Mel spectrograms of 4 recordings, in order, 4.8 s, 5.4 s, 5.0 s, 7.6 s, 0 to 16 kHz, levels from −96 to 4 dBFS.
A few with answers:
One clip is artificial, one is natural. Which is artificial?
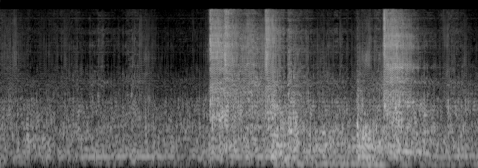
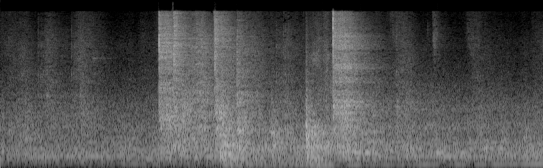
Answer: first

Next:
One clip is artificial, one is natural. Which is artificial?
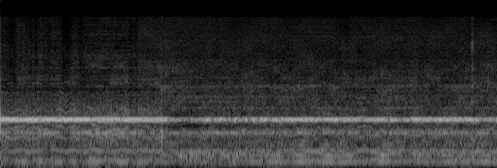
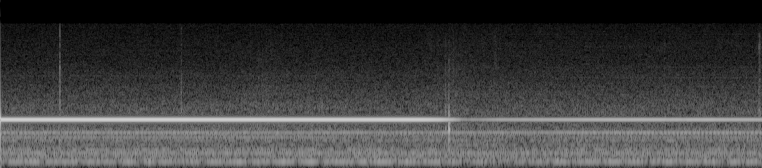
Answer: first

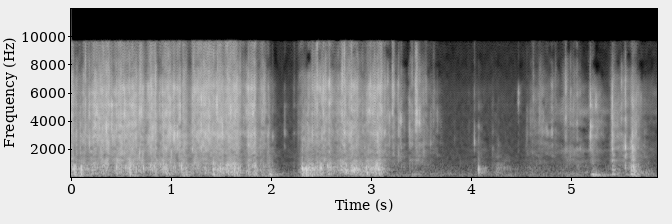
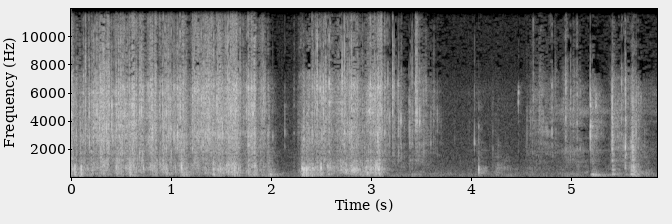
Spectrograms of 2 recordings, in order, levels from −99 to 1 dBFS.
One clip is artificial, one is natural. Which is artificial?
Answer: first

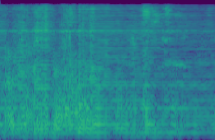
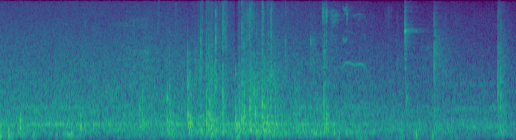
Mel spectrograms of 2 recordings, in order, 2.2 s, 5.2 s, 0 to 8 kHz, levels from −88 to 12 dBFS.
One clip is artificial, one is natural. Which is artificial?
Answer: first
